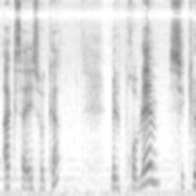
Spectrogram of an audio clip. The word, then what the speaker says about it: Axaehsoka: pseudo il se prononce AXA Soka mais le problème c'est que le S entre deux voyelle ça fait Z attends pourquoi j'ai un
